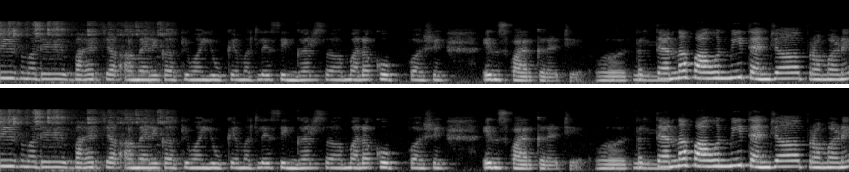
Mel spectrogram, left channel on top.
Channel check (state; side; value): noise; left; rumble, 30 dB below the sound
